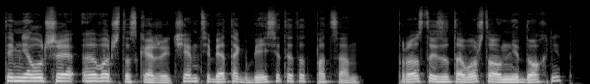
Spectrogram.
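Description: Man voicing a mocking possessed young woman, teasing, a bit raised pitch, dry sound. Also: normal speed, mellow, no room sound, natural voice. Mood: taunting. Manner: sly, taunting.

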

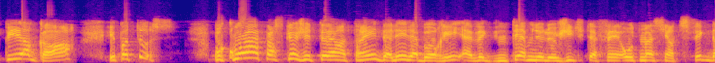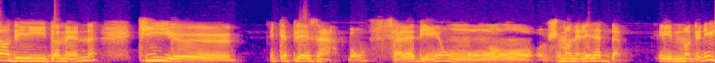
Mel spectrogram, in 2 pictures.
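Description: A high-pitched man with a Québécois French accent delivers a public lecture, speaking emphatically, repeating himself, and throwing rhetorical questions at the audience. The recording is dull, lo-fi, and dry, with no echo.

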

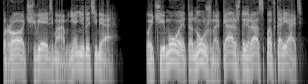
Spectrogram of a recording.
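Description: A gruff, exasperated ghost ship captain with one eye, as a man acts him out in a storybook. His voice sits low and swings widely, dry and close to the mic. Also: animated, slow, dry recording.

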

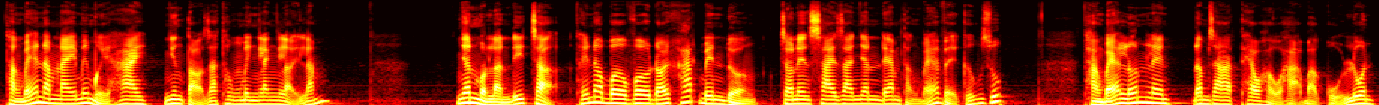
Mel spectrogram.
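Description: A man narrating an audiobook story in an expressive, dramatic reading style. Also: moderate pace. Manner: expressive, dramatic reading with wide pitch swings.

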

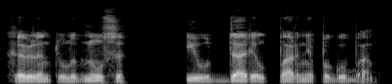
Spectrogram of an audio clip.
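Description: Male audiobook narrator, very low and gravelly voice, dry close recording. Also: animated, moderate pace, no echo. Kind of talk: scripted narration.

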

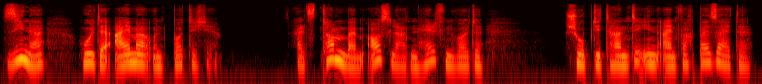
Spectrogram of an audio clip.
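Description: A woman narrating a scripted radio drama for children in a calm, measured storytelling manner. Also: low-pitched, dry recording, studio quality.

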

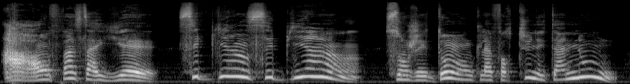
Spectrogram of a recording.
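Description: Boisterous middle-aged father, read by a woman, high and loud, all exclamations, for an audiobook. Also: sing-song, a little slow. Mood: overjoyed. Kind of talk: audiobook character voice.

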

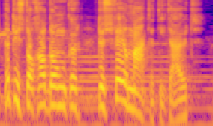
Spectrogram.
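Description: Bossy lil water rat in a kids storybook, brisk and pushy but kind, lively voice, guy voicing it. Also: a little high, soft background music, voice pushed up. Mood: urging. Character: brave, bossy male water rat, a caring friend.

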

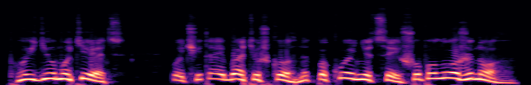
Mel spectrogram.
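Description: A man's voice: big pitch swings, moderate pace, mellow, husky, dry recording, studio quality, full character voice. Man putting on a mumbling toothless old peasant woman. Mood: lamenting. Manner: lamenting, then shrill and threatening.

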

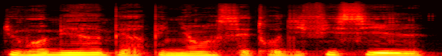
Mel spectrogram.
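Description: A man's voice: medium pitch, fairly even intonation, moderate pace, mellow, husky. A man voicing a worried, pleading woman. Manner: pleading, cautious.

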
